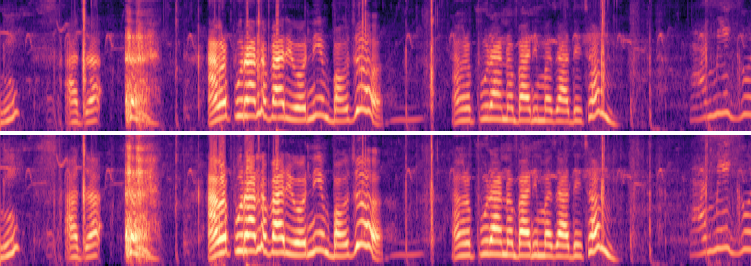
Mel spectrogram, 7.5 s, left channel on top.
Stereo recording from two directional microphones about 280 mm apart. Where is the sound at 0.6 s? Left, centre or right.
Centre.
